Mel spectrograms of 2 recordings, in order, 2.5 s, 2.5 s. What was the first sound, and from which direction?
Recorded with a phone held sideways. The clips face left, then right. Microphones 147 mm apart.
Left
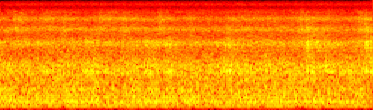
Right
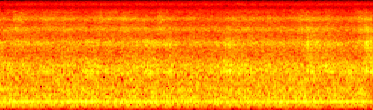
Only background noise.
